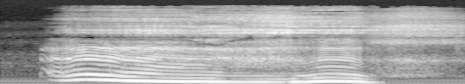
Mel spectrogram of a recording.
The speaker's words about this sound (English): Making me yawn. Sorry. It's been a long day.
